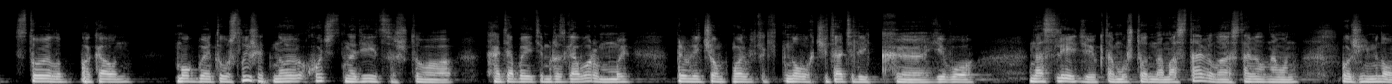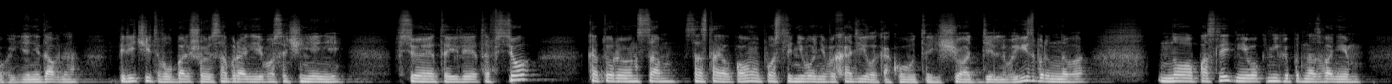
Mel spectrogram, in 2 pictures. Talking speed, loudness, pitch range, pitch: 150 wpm, -18 LUFS, 120-135 Hz, 125 Hz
